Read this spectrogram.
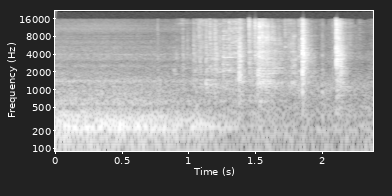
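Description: A furnace roars steadily.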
